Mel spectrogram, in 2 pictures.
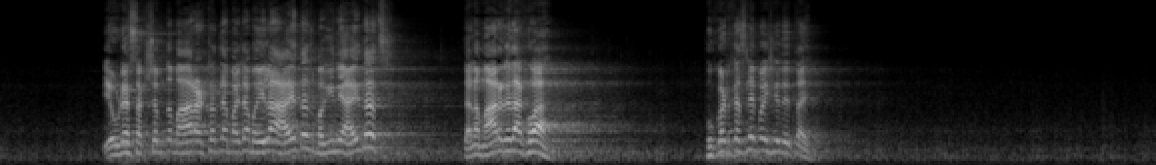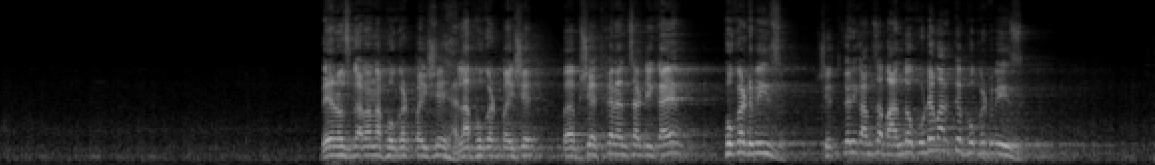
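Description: A middle-aged man forcefully addresses a crowd through a microphone and loudspeakers.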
